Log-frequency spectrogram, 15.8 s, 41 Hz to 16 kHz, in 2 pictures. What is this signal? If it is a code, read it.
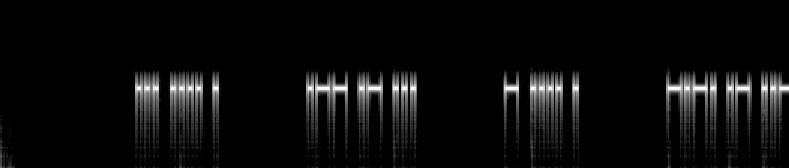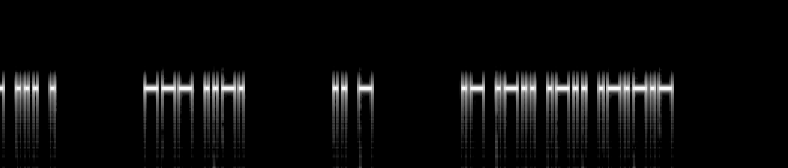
Morse code, heard as a keyed tone, about 27 wpm, 700 Hz. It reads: SHE WAS THE CAUSE OF IT ALL.
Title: 3x Word-Spacing - Sentences from Top 200 Words - 28wpm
